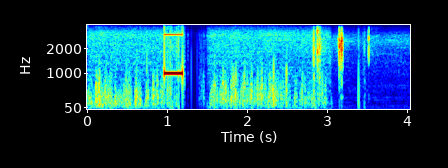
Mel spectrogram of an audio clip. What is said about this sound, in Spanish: Si desea, deje su mensaje en la casilla de voz. Después del tono, deje su mensaje.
